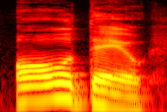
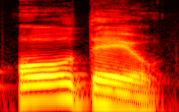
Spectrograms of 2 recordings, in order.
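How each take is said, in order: Both takes have the same delivery.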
